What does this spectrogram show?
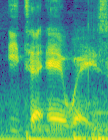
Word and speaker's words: ITA Airways: In Italian, you'd pronounce it as ITA Airways, kind of like...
